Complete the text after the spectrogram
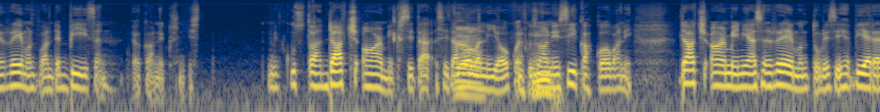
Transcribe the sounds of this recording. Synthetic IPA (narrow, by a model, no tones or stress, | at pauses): ireimonʋɑ̰ndembiːsḛnjo̰kɑ̰o̰ny̰ksnḭːst̪ | mit̪kut̪su̥t̪ɑːdɑt͡ʃɑːrmikssit̪æ̰sit̪æholːenːijoukːet̪kuseonniːnsikɑkːˑoʋɑnid̥ɑt͡ʃɑːrminjæsenreimont̪ulisiːheʋʋieɾe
